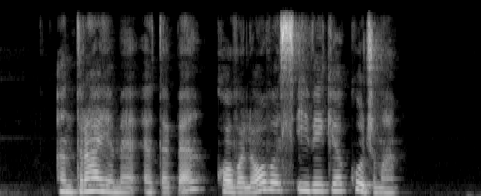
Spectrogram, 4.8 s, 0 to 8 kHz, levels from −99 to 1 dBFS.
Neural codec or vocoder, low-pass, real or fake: none; 7.2 kHz; real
